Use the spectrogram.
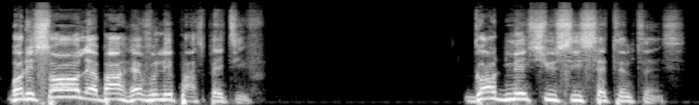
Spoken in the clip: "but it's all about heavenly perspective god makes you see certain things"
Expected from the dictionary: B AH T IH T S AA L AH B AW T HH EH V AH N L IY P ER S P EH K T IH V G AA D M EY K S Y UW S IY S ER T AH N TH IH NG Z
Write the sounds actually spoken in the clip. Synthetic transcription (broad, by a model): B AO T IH S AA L AH B AW T HH EH V AH N L IY P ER S P EH K T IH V G AA D M EY K S Y UW S IY S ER T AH N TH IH NG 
